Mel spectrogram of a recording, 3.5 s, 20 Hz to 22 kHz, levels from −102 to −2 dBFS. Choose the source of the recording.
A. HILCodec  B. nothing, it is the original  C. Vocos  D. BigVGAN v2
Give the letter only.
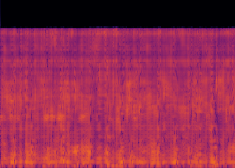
D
